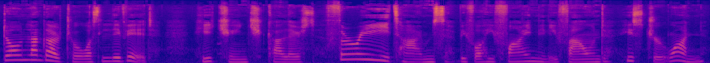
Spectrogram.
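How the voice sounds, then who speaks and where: Slow-paced woman reading a storybook. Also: medium pitch, expressive. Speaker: storybook reader. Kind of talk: expressive scripted children's story narration.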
